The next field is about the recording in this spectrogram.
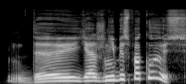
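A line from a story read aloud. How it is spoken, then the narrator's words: Agitated. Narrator (Russian): взволнованно ответила Флорес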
